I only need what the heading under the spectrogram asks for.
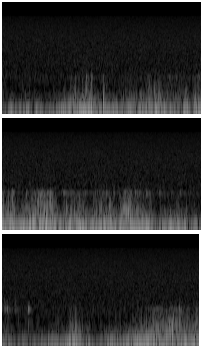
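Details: Steady hiss with gusty low-pitched rumbling, like wind buffeting a microphone, and no animal calls.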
